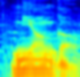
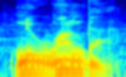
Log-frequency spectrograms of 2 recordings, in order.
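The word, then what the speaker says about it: Nyong'o: Her name is Nongo, not New Wanga.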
